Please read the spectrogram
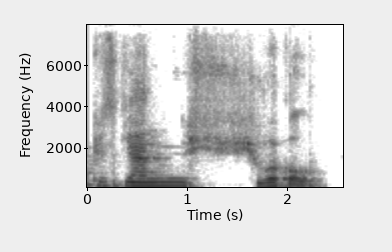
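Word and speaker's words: Christian Schwochow: Yönetmen Christian Shvokov diye okunuyor adı.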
